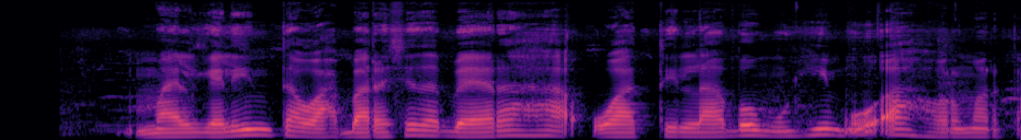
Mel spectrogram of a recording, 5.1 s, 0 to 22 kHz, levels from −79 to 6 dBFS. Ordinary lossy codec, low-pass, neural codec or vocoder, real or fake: none; none; none; real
